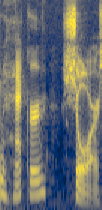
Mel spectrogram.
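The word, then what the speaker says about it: Hacker-Pschorr: The name Hacker Shore. So it's Hacker dash Pschorr. And I would not have known how to pronounce this unless Mr. Spees told me how to pronounce it.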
